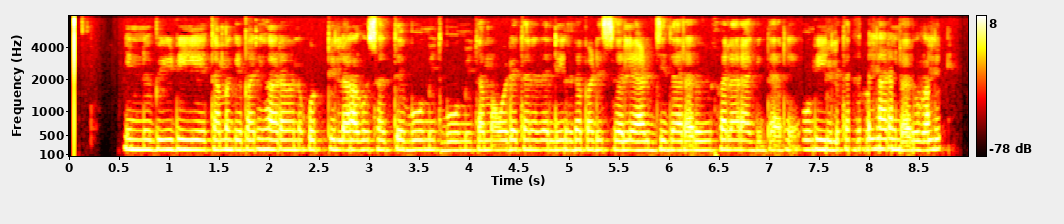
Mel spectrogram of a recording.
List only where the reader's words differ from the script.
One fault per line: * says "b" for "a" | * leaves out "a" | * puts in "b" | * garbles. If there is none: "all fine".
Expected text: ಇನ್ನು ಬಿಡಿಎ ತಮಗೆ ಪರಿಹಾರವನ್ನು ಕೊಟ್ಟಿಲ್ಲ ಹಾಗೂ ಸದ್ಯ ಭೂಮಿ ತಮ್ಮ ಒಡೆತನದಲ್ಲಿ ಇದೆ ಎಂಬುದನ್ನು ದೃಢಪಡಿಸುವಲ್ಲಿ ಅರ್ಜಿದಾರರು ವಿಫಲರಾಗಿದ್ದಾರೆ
* puts in "ಭೂಮಿ"
* leaves out "ಇದೆ ಎಂಬುದನ್ನು"
* garbles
